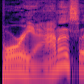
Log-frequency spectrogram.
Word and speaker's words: Boreanaz: It runs from 99 to 2004, and the show details the ongoing trials of Angel David Boreanaz, I think is how you say his name.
